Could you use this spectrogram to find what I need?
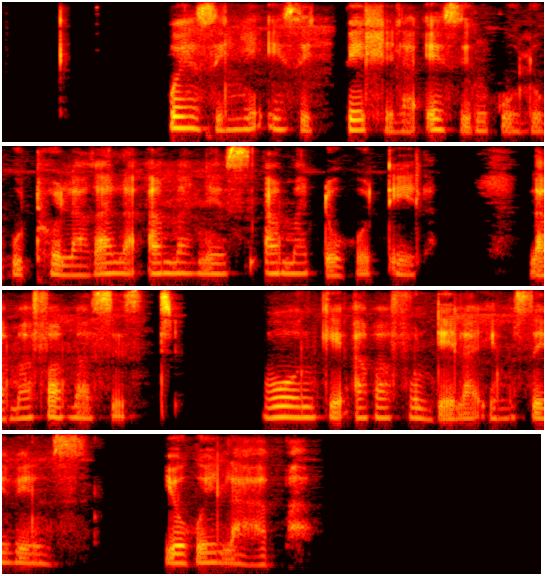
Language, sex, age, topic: North Ndebele, female, 36-49, health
